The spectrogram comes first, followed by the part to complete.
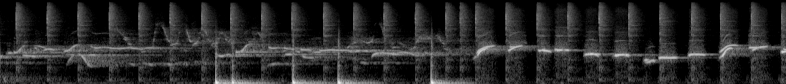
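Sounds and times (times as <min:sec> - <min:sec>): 
person whistling bird-like chirps and trills with pursed lips: 0:00.0 - 0:07.8
heavy thumps: 0:02.2 - 0:04.8.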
